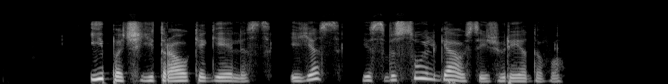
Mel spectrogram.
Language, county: Lithuanian, Vilnius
